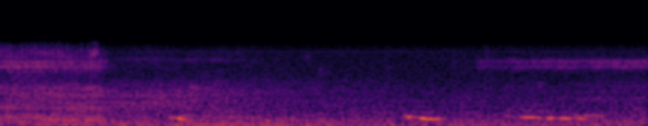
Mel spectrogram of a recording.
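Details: Dog snoring really loud in sleep: soft, low rumbling breaths with a faint fluttering rattle against steady room hiss.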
